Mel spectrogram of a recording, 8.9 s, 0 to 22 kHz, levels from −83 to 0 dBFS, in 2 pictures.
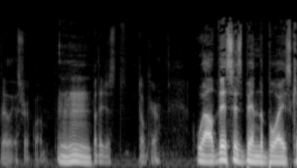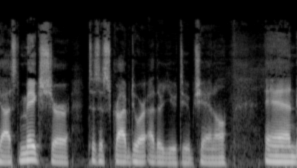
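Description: From start to finish the speech sounds dull, with a gurgling, grainy roughness on every phrase and upper frequencies that drop in and out from moment to moment. This is likely MP2 compression at a low bitrate, consistent with around 80 kbps: the encoder runs short of bits, switches off whole high sub-bands and quantises the rest coarsely. The flickering of separate bands, rather than a fixed low-pass cut or MP3-style swirling pre-echo, sets it apart.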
